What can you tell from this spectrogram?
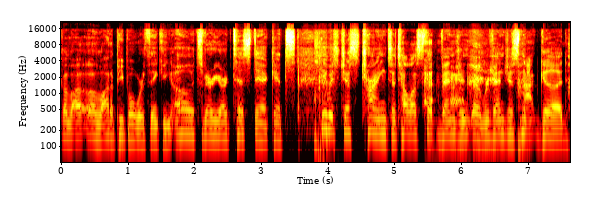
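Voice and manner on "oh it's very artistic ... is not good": mocking put-on camp voice, affected delivery. Quoting what a lot of people thought of the game: imitating people in a camp voice. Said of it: "put the camp voice in there".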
